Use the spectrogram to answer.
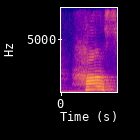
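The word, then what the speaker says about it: ഹ: This letter has to pronounce as Ha.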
